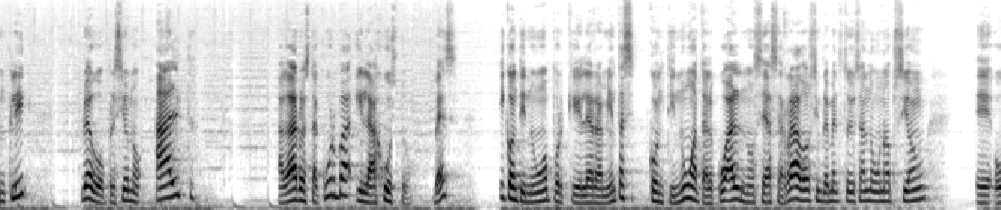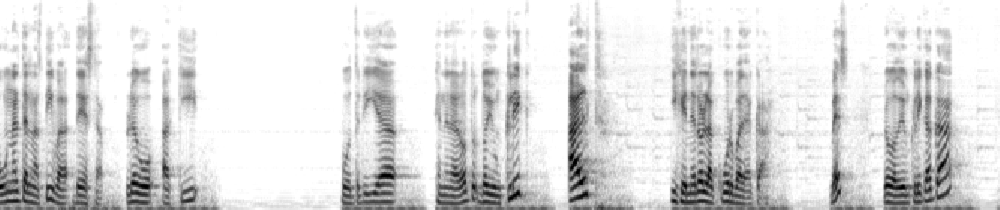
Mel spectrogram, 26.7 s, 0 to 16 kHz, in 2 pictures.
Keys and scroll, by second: 6.3 space, 24.6 space.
